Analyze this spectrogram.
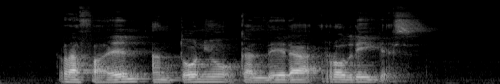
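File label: Rafael Caldera, Spanish; [rafaˈel anˈtonjo kalˈdeɾa roˈðɾiɣes]; Rafael Antonio Caldera Rodríguez; Venezuelan politician and academician who was the 46th and 51st president of Venezuela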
